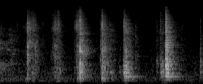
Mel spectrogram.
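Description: Tarot cards being handled and a card pulled from the deck: a quick series of about six sharp card clicks and snaps, the last one the loudest.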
